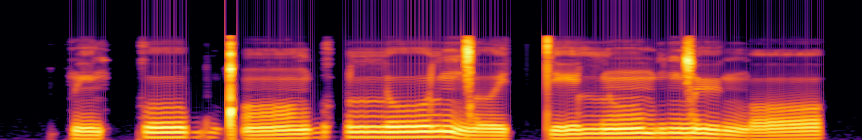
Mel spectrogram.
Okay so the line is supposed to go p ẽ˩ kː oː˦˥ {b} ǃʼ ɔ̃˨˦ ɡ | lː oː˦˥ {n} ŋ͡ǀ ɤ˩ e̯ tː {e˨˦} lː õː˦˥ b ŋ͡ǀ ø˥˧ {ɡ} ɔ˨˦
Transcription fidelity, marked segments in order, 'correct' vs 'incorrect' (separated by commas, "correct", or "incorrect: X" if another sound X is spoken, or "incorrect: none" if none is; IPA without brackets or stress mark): correct, incorrect: l, correct, incorrect: ŋ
